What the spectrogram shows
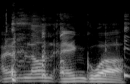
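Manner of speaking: put-on German accent. Doing a german voice after being asked: put-on german accent. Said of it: "do your German voice?".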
